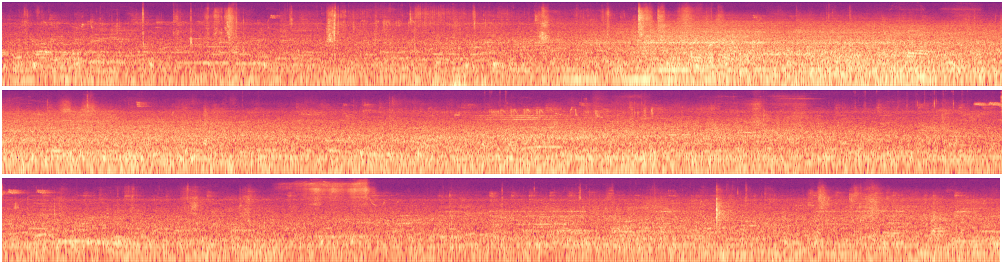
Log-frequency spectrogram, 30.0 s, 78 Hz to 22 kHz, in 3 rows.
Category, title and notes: Sound effects > Human sounds and actions
20250326 JardiJaponesCanFabra2 Nature Music Humans Steps Nice Energetic
Urban Ambience Recording in collab with Martí i Pous High School, Barcelona, March 2025, in the context of a sound safari to obtain sound objects for a sound narrative workshop. Using a Zoom H-1 Recorder.
Energetic, Humans, Music, Nature, Nice, Steps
